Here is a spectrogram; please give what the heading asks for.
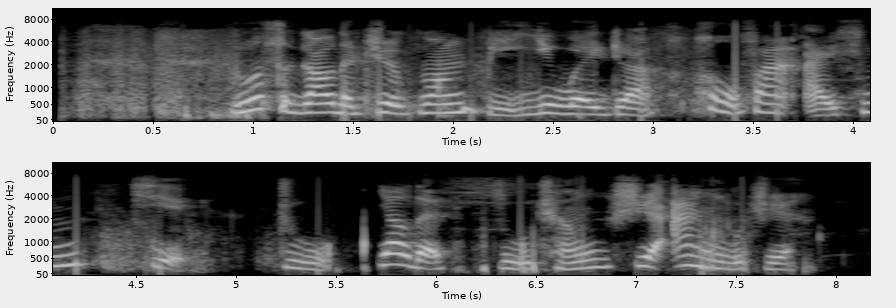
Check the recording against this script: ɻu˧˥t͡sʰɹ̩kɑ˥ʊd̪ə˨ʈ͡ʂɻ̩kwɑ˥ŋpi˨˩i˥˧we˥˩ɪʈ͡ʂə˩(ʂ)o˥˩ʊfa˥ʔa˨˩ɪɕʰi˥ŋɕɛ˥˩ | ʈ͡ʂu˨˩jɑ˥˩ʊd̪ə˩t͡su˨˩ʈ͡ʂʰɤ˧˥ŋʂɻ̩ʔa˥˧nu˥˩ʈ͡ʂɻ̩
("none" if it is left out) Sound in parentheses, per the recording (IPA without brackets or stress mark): x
